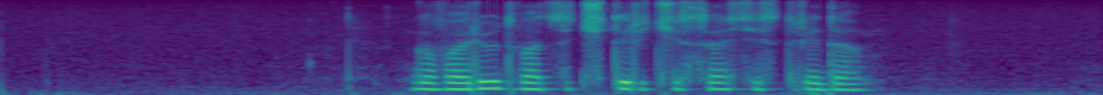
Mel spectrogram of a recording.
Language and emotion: Russian, neutral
